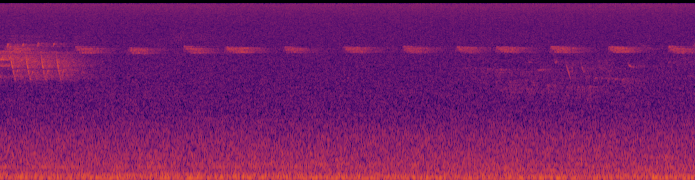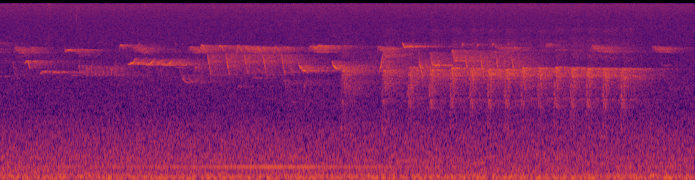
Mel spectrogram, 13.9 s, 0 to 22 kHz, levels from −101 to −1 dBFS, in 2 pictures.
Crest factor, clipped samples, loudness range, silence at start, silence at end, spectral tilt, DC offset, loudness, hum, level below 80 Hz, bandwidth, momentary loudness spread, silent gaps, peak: 16 dB; under 0.1%; 7 LU; 0 s; 0 s; -2.5 dB/octave; under 0.1%; -38 LUFS; none; -48 dBFS; over 20 kHz; 8 LU; none; -22 dBFS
